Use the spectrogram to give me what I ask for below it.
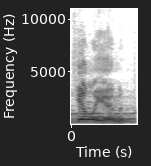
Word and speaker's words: Cillian: Interesting fact about his name, it's pronounced Killian when he does drama. When he does comedy, it's Cillian.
